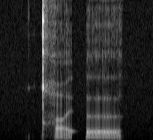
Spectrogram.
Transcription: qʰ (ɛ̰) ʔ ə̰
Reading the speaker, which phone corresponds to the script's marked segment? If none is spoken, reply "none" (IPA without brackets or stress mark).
ɛ̰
